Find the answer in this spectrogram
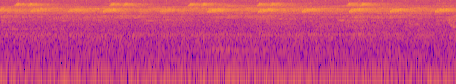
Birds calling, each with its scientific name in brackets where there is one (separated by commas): Cinereous Tinamou (Crypturellus cinereus)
